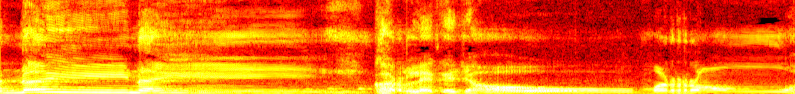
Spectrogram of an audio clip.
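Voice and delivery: a high cry on नहीं, then a slow, drawn-out plea; feigned dying plea. Retold or imitated. Rider faking injury begs to go home, slow and pained. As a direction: beg weakly and slowly, like you're barely alive.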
